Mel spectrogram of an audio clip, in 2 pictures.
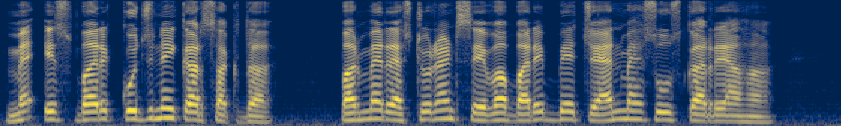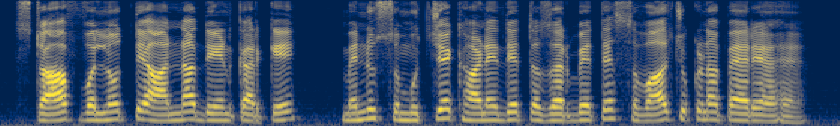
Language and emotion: Punjabi, fearful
